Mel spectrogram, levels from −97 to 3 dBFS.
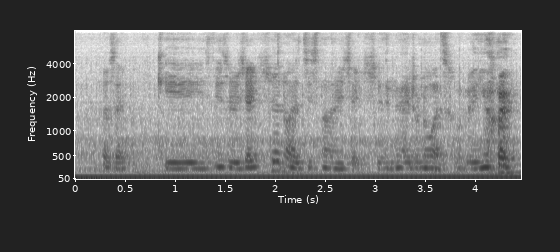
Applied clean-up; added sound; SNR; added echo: none; Mechanical fan; -5 dB; reverberation time 0.3 s.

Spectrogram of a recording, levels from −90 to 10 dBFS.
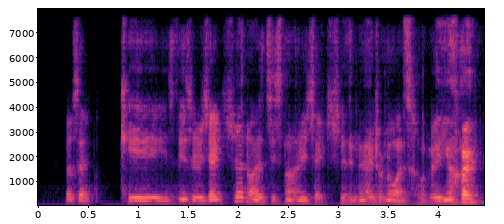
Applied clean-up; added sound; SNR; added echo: neural mask model DeepFilterNet 3.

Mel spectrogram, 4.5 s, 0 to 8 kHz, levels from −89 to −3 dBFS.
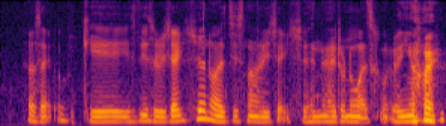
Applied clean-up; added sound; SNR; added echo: none; none; none; none.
